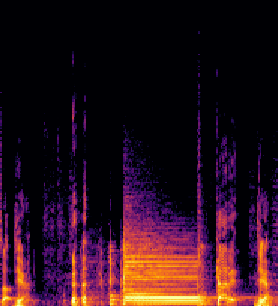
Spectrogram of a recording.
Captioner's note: laughing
